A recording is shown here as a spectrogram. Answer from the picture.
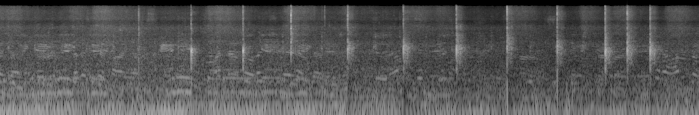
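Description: A boat's engine running with a steady low hum under indistinct voices. From about two seconds in, sharp clicks come at an even pace, roughly three every two seconds.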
